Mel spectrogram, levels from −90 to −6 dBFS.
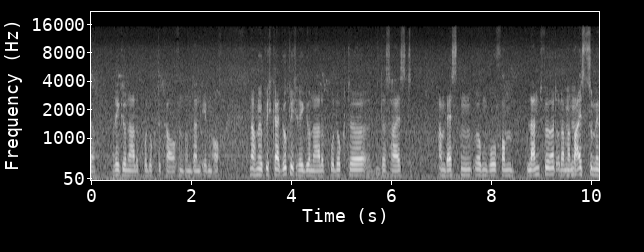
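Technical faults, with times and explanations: No technical faults can be heard anywhere in the clip.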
